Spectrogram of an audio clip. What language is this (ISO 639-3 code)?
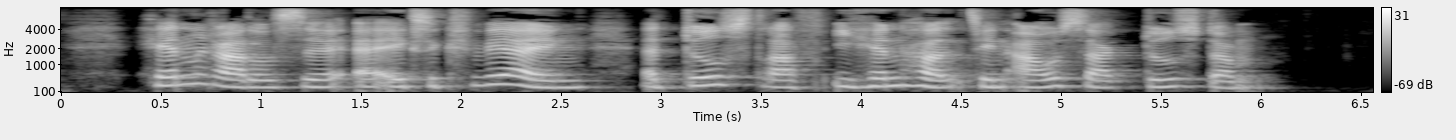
dan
